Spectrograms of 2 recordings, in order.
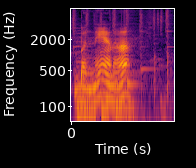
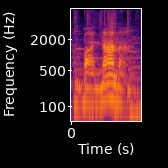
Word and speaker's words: banana: Notice with that in English, all those A's make kind of different sounds. Banana. I guess it's banana. But in Spanish, they're all going to make an ah sound, every single one. Okay, so it's going to be banana.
